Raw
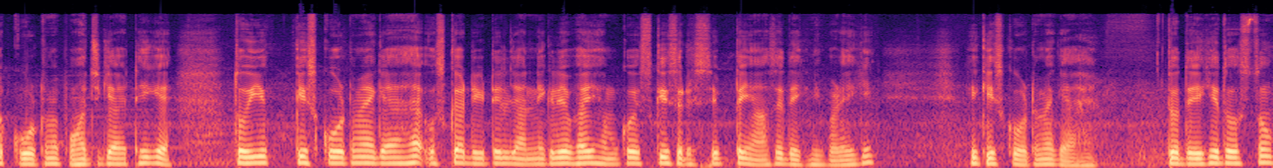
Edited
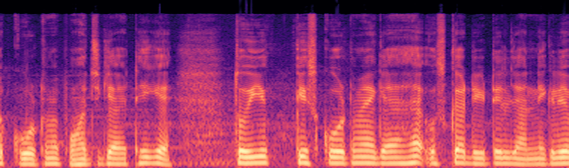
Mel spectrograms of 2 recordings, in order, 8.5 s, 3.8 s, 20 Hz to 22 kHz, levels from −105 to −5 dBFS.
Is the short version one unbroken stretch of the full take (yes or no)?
yes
